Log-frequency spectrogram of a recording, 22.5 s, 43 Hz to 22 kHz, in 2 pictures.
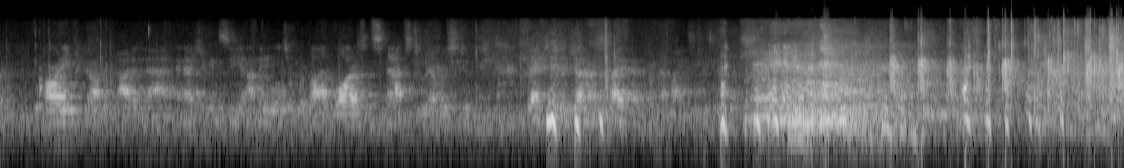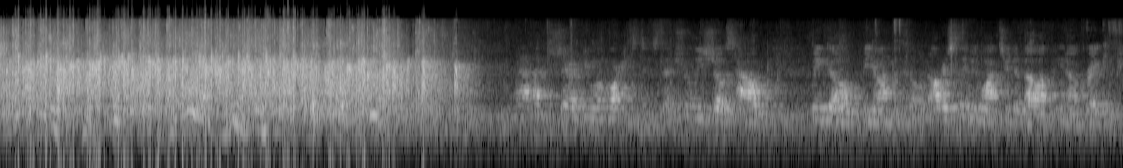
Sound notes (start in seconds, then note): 7.4 laughter, applause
